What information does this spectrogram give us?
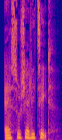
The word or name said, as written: asocialitet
